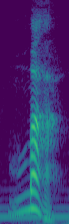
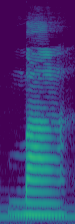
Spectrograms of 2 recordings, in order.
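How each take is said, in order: First: It is said with the angry-sounding fourth tone. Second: It is said with the high first tone. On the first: "第四声 as the angry tone" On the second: "the first tone or 第一声... has a higher pitch compared to the rest"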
